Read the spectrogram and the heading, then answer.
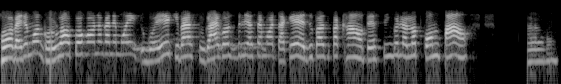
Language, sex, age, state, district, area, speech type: Assamese, female, 45-60, Assam, Dibrugarh, rural, conversation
